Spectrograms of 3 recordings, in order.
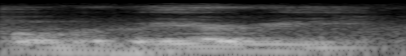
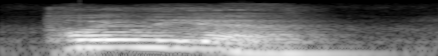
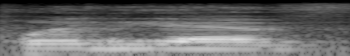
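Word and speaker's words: Poilievre: I've even heard some people say Polivier. That's why I'm like, how are they pronouncing his name? Let's see. It's like so subjective too. It's kind of like people say Oregon. Poiliev. Yeah, Poiliev.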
